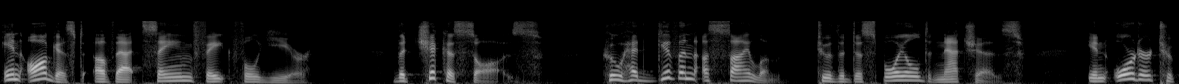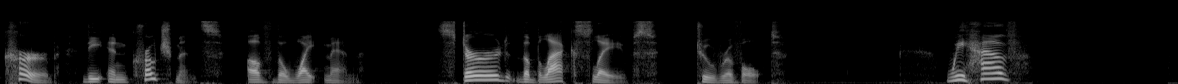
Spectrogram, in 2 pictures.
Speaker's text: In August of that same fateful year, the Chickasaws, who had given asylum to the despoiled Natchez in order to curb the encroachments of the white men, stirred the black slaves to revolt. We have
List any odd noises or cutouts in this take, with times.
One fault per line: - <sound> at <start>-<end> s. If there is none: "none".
none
